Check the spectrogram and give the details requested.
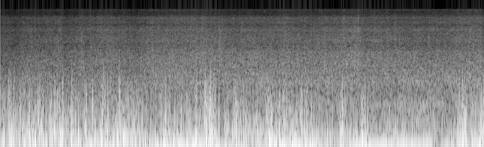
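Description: Boat running at speed: wind buffeting the microphone over a steady low rumble of engine and rushing water against the hull.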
